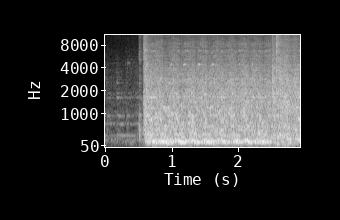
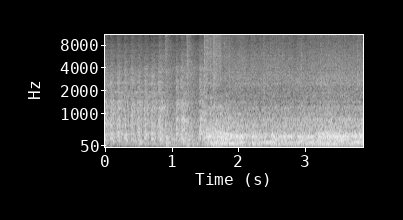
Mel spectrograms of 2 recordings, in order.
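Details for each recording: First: 1986 Nissan 300ZX Turbo, stored for years, first start after rebuild with fresh fuel line and filter: catches after short crank, runs rough and uneven; spark, injectors, sensors, vacuum checked fine. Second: 1986 Nissan 300ZX Turbo, stored for years, after swapping in a distributor from the donor car: brief crank, then catches and revs into strong even run with no misfire; healthy, confirming the distributor was the fault.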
